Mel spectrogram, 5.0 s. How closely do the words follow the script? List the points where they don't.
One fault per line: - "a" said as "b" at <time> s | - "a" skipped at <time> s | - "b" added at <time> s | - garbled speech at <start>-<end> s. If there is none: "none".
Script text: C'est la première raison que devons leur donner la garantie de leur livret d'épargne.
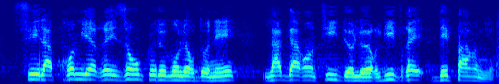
none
